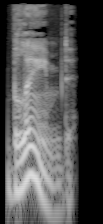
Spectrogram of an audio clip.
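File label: "blamed", British English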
